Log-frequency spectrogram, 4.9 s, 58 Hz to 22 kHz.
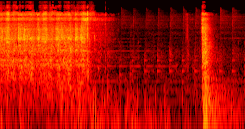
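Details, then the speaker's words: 1972 Chevy C20 3/4-ton, factory 402 big-block V8, battery boosted after seeming dead: starter turns the engine over in a rough, even churn for a couple of seconds, then stops; cranks but won't fire. Owner suspects battery or electrical trouble. "Oh, it's turning over. Do you hear that? No, nothing. Strange. It just turned over."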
